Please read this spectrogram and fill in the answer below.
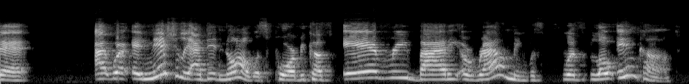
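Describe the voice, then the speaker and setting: A woman's high, bright, sharp voice in a Southern US accent, with very wide pitch swings at a moderate pace. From US South, Charlotte, North Carolina. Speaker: talk show guest. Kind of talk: interview, personal story.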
